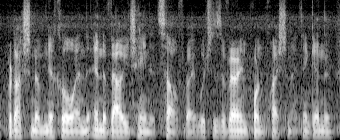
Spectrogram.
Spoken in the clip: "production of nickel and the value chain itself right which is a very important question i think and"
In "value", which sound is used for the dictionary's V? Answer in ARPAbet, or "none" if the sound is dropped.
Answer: V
